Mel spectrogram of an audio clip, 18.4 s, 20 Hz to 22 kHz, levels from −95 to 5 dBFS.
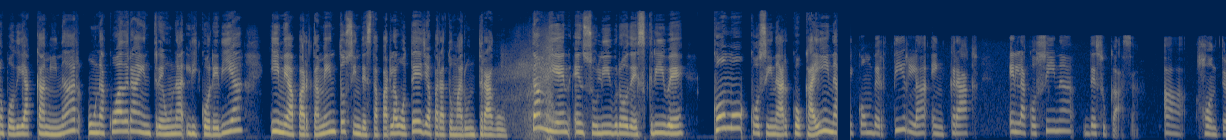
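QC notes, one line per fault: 12.56–18.4 s, input switched to a poorer device: after a 200 ms gap the speech turns duller, roughly 10 dB quieter, over a new hiss about 35 dB down, likely from a narrower-band microphone. Spectrogram shows a hard ceiling at 7.6 kHz; waveform shows the gap and a smaller envelope.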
